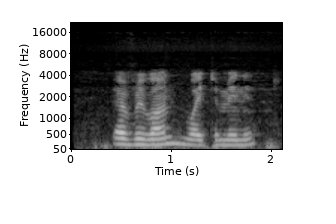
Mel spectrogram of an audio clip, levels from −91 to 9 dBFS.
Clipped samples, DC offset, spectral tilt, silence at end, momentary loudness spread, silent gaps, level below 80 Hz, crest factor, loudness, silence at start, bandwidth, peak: under 0.1%; under 0.1%; -8 dB/octave; 0.05 s; 7 LU; none; -50 dBFS; 18 dB; -24 LUFS; 0.3 s; 12 kHz; -8 dBFS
